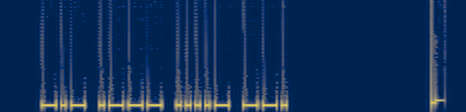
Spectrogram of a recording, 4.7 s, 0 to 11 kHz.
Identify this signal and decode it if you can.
Morse code, heard as a keyed tone, about 25 wpm, 700 Hz. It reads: KJ4G
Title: USA Call Signs - 4 Characters - 3x Character Spacing - 25wpm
